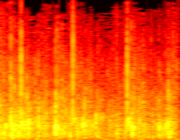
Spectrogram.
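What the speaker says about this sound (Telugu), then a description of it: "మనకు మనమే చప్పట్లు కొట్టుకోవాలండి," An audience at a Gayatri yagya gathering claps in a brief, dense burst of applause from many hands, fairly close and alone without talk.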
